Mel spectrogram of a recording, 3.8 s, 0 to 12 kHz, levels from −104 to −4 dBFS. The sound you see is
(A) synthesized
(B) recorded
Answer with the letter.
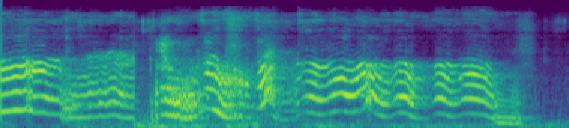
A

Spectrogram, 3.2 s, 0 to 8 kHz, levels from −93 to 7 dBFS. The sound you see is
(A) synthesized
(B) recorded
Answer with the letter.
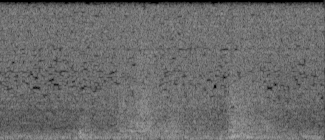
B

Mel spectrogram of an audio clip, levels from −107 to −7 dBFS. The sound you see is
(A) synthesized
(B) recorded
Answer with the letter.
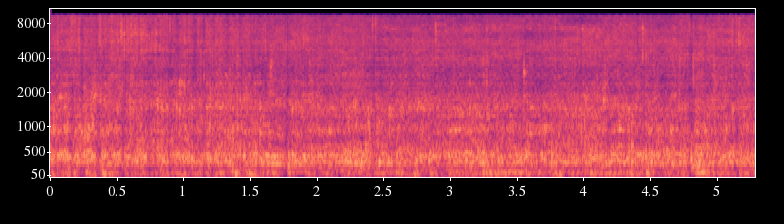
A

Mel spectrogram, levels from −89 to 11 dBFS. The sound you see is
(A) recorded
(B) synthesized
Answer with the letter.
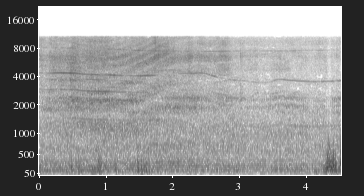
A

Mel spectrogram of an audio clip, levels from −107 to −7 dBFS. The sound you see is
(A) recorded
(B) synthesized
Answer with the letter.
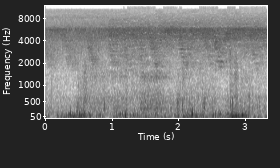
B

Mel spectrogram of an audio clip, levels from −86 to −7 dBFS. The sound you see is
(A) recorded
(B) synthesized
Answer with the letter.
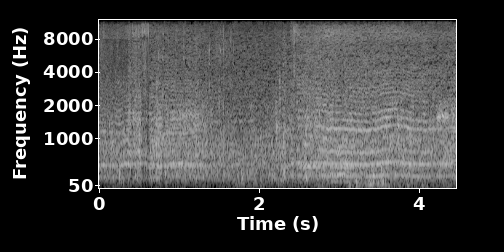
A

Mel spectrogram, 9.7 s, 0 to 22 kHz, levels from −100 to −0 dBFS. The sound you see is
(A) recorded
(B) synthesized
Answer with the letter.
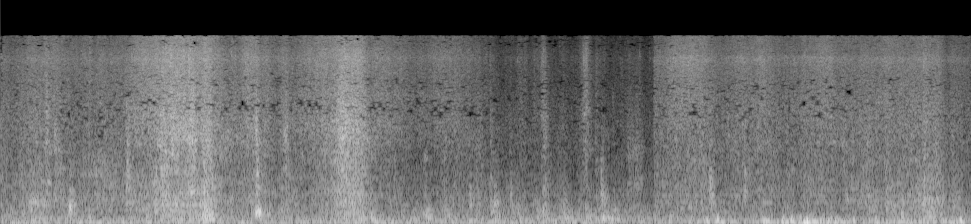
A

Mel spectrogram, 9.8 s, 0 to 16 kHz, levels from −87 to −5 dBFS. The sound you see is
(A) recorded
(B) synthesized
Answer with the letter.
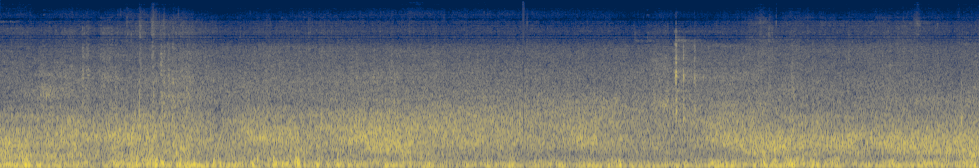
B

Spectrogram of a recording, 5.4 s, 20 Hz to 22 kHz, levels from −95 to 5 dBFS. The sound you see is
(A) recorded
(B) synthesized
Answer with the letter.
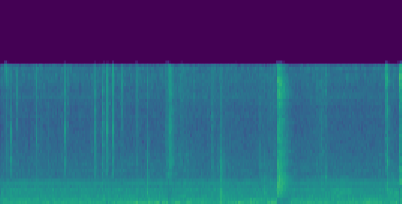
A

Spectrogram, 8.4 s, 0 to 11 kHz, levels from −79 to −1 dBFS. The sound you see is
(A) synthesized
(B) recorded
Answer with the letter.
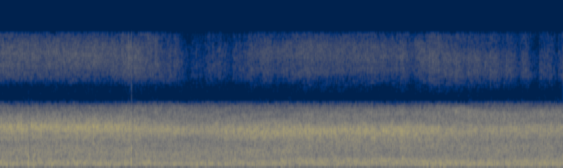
B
